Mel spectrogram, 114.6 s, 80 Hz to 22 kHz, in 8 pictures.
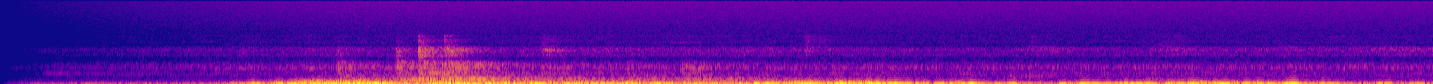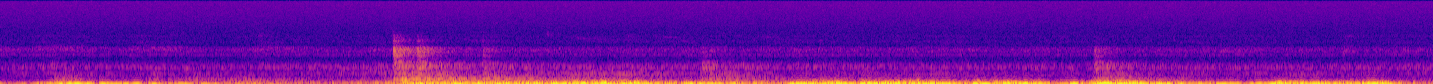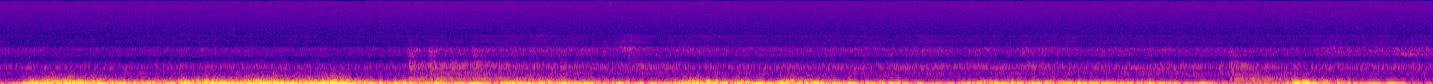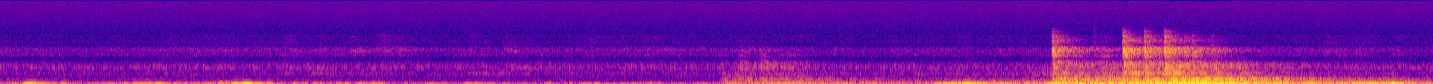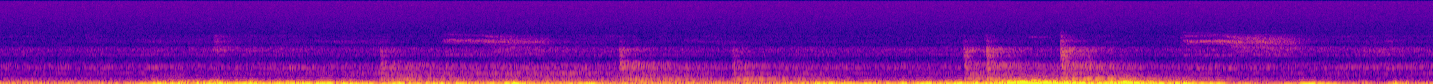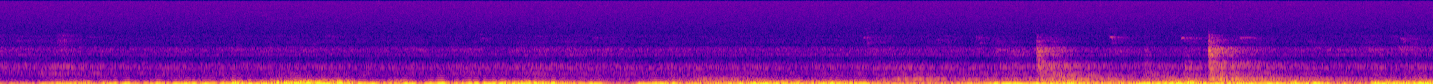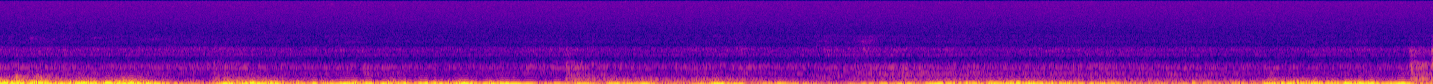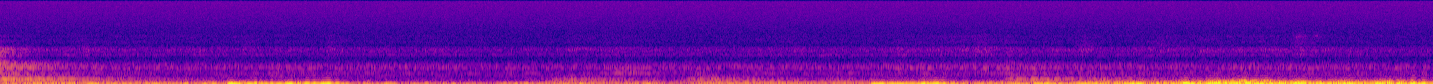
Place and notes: Klaipėda, Lithuania, pier's metallic
contact microphones upon a metallic construction on a pier
5 May 2016, 17:35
